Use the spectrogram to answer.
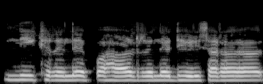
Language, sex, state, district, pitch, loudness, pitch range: Hindi, female, Jharkhand, Sahebganj, 195 Hz, -14 LUFS, 195-200 Hz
